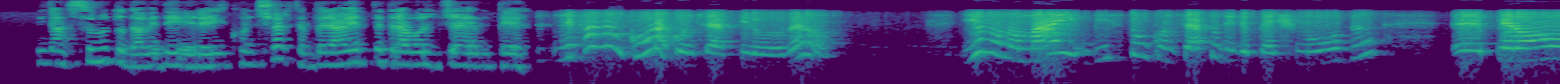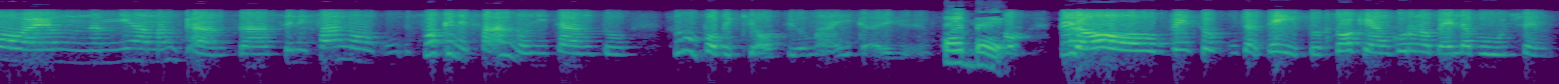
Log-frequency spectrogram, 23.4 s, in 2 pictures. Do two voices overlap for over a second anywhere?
No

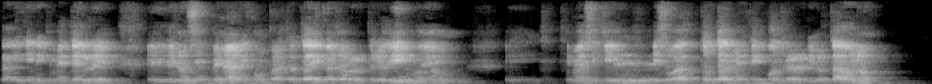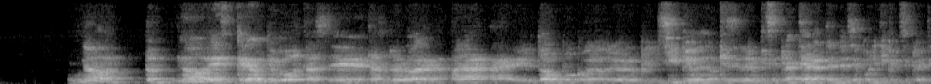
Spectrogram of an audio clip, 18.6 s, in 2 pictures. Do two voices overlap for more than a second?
No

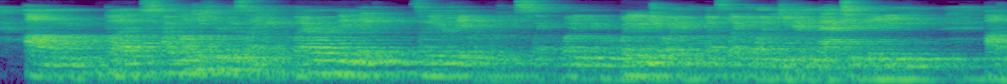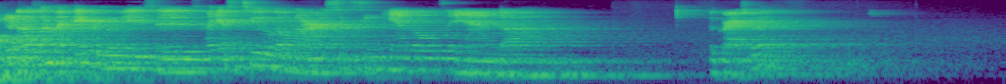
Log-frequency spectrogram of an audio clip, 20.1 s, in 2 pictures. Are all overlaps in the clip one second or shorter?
Yes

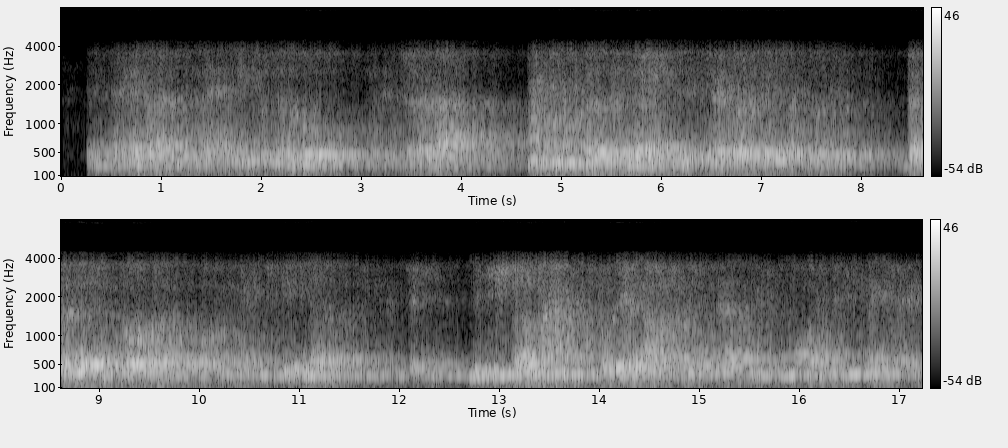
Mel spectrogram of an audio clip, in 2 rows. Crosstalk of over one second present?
No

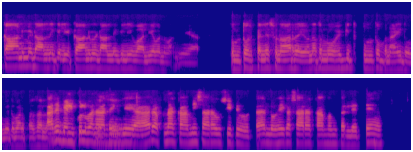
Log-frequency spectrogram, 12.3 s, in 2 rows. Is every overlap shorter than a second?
Yes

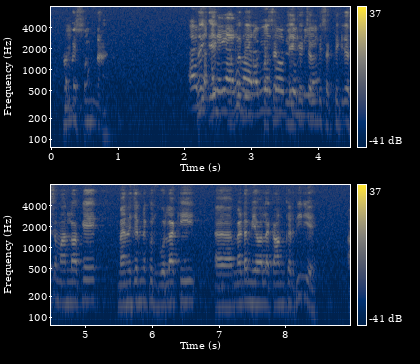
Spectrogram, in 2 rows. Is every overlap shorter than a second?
No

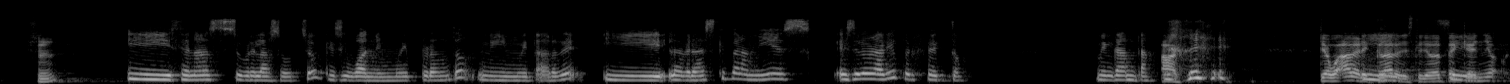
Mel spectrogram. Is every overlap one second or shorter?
No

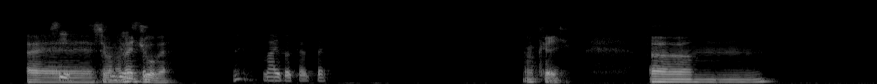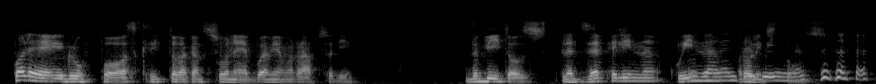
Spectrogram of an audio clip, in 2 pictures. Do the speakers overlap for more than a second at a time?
Yes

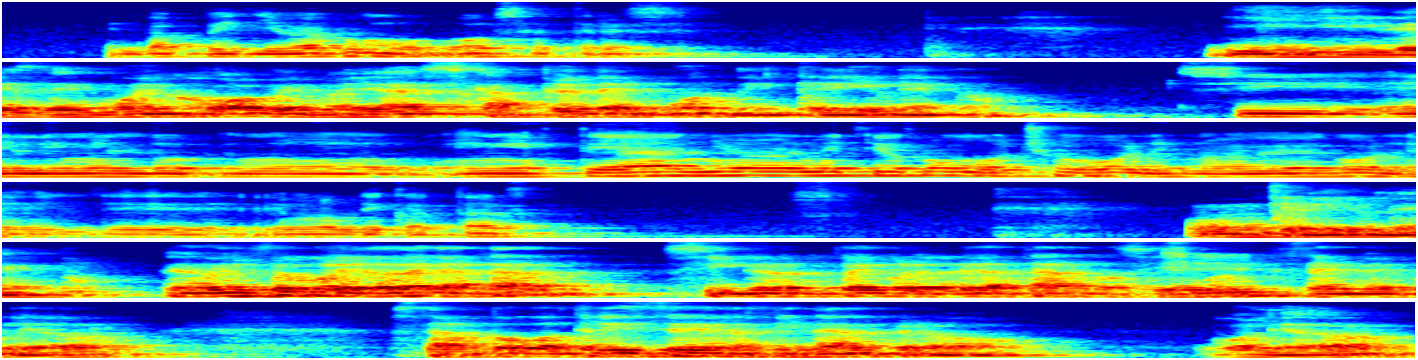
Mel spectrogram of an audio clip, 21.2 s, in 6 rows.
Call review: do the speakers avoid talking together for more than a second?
Yes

